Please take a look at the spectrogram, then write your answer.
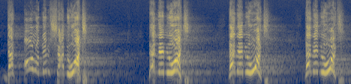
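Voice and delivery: loud, high call to the congregation; rising call, pushing them to answer; demanding the answer back from the crowd; call for response. Real, not acted. Preacher calls congregation response.

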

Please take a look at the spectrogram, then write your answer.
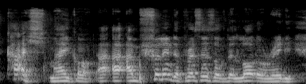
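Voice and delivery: ordinary talk, nothing marked

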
